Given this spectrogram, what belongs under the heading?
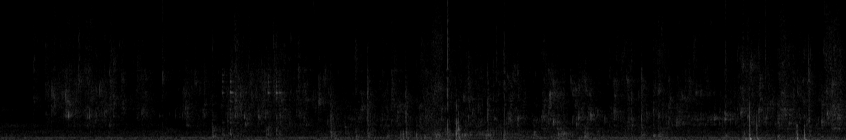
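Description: Chicken broth pours steadily into a crock pot with gentle splashing and dripping, a continuous close trickle with a few louder plops near the end.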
